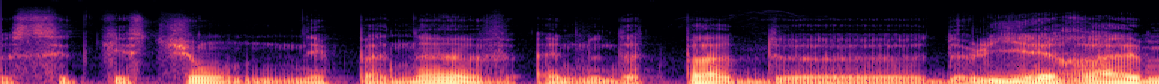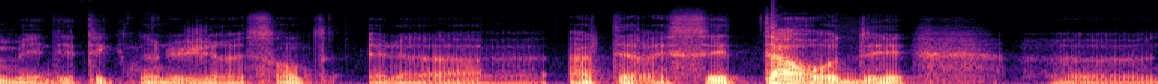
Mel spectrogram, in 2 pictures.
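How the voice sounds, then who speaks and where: Deep, husky-voiced male radio host. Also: dark tone. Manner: measured, formal, hesitant with fillers. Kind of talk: formal radio interview.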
